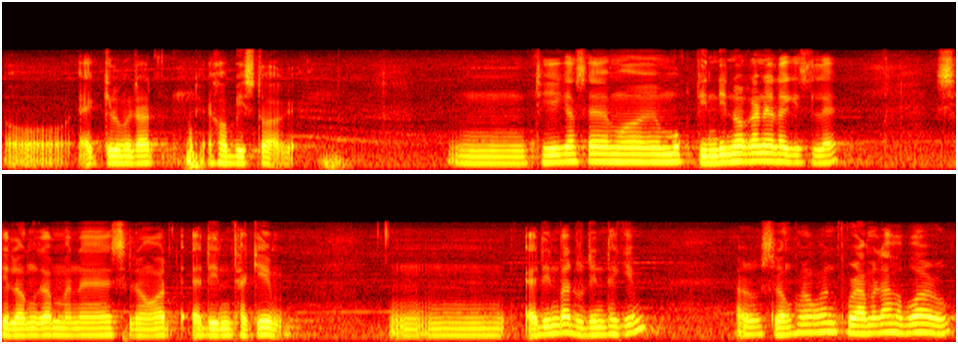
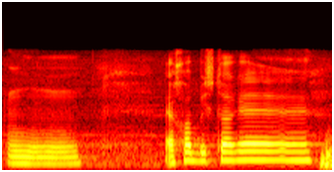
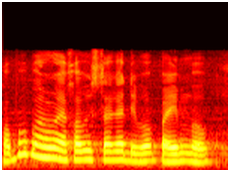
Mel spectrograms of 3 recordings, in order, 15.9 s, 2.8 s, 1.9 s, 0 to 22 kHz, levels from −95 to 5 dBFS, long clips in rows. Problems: constant background noise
